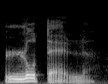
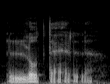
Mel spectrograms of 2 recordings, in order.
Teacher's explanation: in French we don't pronounce H, okay, so basically the first sound of the word is the vowel O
